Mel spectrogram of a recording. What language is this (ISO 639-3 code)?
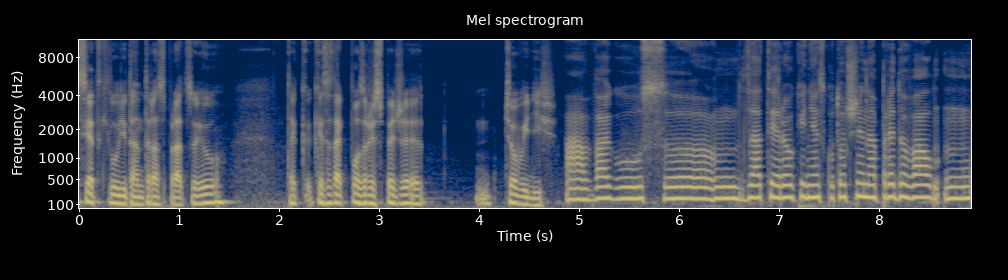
slk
